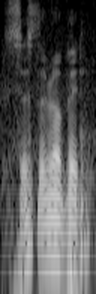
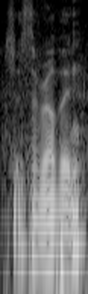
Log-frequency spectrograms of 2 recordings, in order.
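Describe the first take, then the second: No difference in how they are said.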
